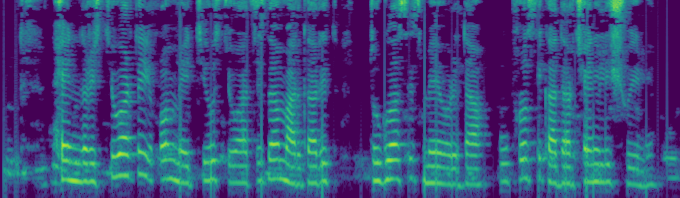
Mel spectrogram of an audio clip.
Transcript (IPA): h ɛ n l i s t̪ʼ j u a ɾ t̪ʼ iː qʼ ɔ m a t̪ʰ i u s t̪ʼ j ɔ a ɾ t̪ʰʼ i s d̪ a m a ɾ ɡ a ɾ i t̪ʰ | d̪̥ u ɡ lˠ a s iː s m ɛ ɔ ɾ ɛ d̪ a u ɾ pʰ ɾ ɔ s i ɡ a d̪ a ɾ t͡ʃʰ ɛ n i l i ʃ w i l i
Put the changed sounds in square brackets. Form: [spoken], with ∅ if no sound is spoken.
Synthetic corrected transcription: h ɛ n [ɾ] i s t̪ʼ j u a ɾ t̪ʼ iː qʼ ɔ m [ɛ] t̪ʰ i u s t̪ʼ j [u] a ɾ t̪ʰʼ i s d̪ a m a ɾ ɡ a ɾ i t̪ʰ | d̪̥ u ɡ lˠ a s [i] s m ɛ ɔ ɾ ɛ d̪ a u [∅] pʰ ɾ ɔ s i ɡ a d̪ a ɾ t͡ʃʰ ɛ n i l i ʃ w i l i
